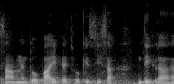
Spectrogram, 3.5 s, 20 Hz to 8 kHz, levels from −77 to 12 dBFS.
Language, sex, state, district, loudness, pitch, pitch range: Hindi, male, Jharkhand, Deoghar, -21 LUFS, 100 Hz, 100-105 Hz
